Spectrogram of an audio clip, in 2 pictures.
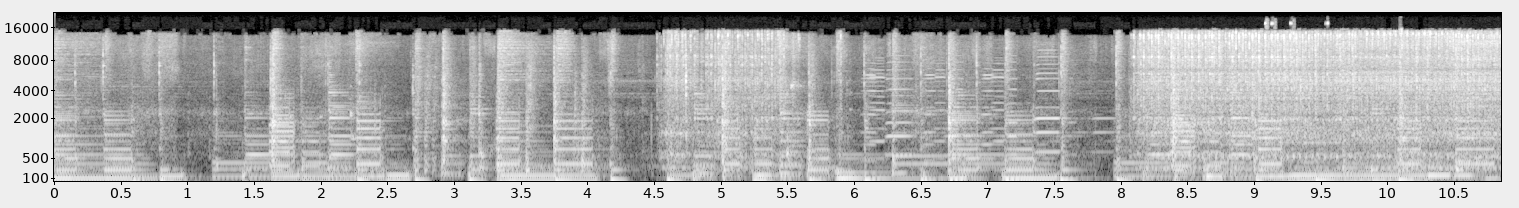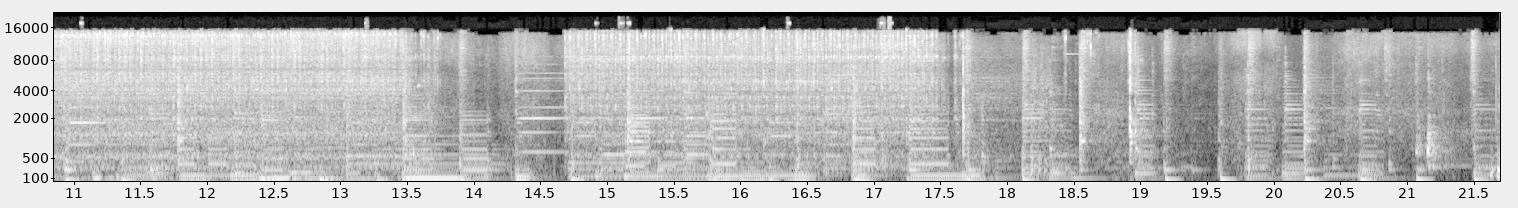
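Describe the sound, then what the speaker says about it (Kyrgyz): Home sewing machine stitching necktie pieces together, a loud rapid mechanical whirring in bursts of several seconds with short pauses between runs, close up and with no talking. "Мына ушундай тигип алабыз."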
